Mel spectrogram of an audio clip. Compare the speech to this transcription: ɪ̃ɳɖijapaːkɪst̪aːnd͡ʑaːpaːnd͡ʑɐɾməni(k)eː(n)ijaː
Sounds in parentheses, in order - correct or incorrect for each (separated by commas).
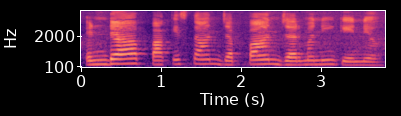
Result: correct, correct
